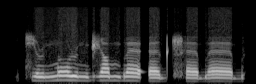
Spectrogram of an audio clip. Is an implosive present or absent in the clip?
absent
